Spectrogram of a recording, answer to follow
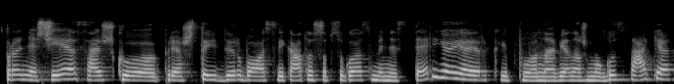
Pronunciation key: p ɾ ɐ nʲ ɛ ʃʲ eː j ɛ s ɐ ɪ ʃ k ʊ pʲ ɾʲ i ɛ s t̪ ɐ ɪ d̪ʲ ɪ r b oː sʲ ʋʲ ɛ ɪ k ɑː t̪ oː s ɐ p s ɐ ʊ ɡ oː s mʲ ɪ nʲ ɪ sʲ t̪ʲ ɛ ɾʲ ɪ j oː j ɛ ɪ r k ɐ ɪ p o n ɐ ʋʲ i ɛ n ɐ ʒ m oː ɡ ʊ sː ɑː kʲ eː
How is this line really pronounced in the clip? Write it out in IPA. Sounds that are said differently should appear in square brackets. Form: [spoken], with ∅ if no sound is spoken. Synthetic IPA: p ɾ ɐ nʲ ɛ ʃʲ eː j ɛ s ɐ ɪ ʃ k ʊ pʲ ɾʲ i ɛ [ʃ] t̪ ɐ ɪ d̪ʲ ɪ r b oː sʲ ʋʲ ɛ ɪ k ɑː t̪ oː s ɐ p s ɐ ʊ ɡ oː s mʲ ɪ nʲ ɪ sʲ t̪ʲ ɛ ɾʲ ɪ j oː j ɛ ɪ r k ɐ ɪ p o n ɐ ʋʲ i ɛ n ɐ ʒ m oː ɡ ʊ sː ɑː kʲ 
